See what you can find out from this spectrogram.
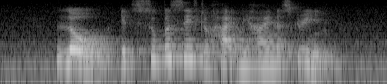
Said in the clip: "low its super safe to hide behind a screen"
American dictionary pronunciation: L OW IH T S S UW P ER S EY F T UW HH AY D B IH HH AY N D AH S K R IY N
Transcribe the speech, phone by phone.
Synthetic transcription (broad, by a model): L OW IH T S S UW P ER S EY F T UW HH AY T B IH HH AY N D AH S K R IY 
